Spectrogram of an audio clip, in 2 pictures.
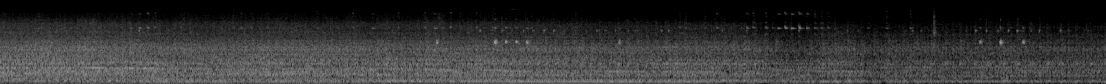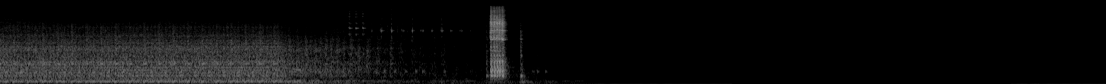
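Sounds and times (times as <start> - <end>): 
Ford 7610 tractor engine: 0.0 - 16.5.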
